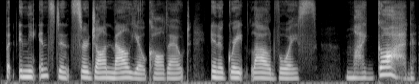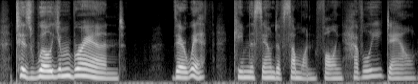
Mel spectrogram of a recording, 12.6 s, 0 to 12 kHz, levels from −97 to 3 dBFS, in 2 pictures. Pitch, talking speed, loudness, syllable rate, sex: 185 Hz, 140 wpm, -21 LUFS, 4.0 syllables/s, female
